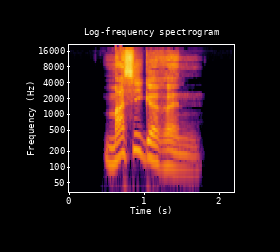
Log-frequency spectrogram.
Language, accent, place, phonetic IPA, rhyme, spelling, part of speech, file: German, Germany, Berlin, [ˈmasɪɡəʁən], -asɪɡəʁən, massigeren, adjective, De-massigeren.ogg
- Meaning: inflection of massig: 1. strong genitive masculine/neuter singular comparative degree 2. weak/mixed genitive/dative all-gender singular comparative degree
